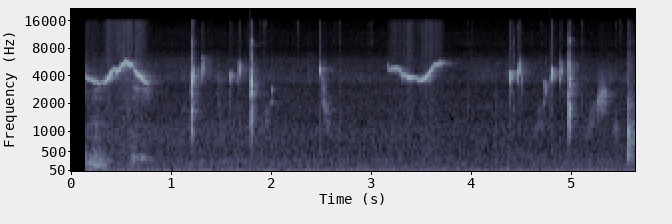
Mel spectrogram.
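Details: Pet Java sparrow calling while a recording of a singing Java sparrow plays on an iPhone: a high, wavering whistled phrase rising and falling, repeated twice, amid sharp, clicky chirps and short high notes.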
